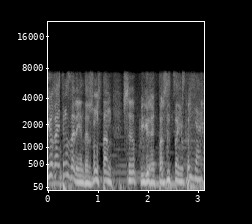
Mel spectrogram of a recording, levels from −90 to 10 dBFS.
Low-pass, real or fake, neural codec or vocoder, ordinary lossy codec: 7.2 kHz; fake; codec, 16 kHz, 6 kbps, DAC; Opus, 64 kbps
